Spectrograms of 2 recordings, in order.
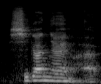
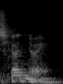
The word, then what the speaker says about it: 시간 여행: But the pronunciation again 시간 여행. Kind of like that. Or even 시간 여행. 시간 여행. It sounds like that. 시간 여행. 시간 여행 is the standard pronunciation, but in reality people kind of say it like 시간 여행.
